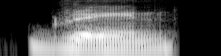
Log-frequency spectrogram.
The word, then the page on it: grain: Indian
